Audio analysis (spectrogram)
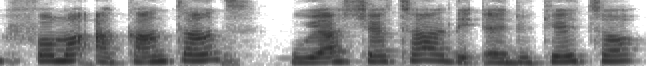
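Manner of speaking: normal talking voice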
